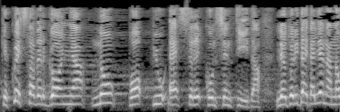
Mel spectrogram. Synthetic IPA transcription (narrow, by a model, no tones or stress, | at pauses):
k̟ekːwest̪averɡɔɲːanompwɔpːjuɛsːeɾekonsent̪iːt̪aleawt̪oɾit̪̬ait̪aljaːneanːo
